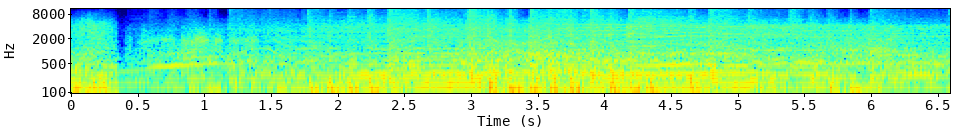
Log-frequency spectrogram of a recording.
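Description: Jaguar F-Pace SVR with a 542-horsepower supercharged V8 drives hard, its engine roar loud and continuous with tire squeal and shifting pitch sweeps, no talk.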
